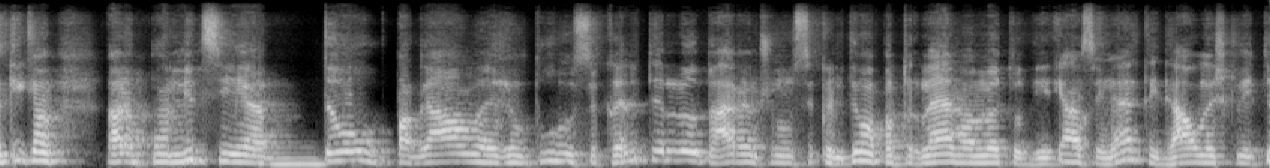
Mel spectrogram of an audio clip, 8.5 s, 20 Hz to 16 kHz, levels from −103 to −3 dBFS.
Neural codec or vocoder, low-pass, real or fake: codec, 32 kHz, 1.9 kbps, SNAC; 14.4 kHz; fake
